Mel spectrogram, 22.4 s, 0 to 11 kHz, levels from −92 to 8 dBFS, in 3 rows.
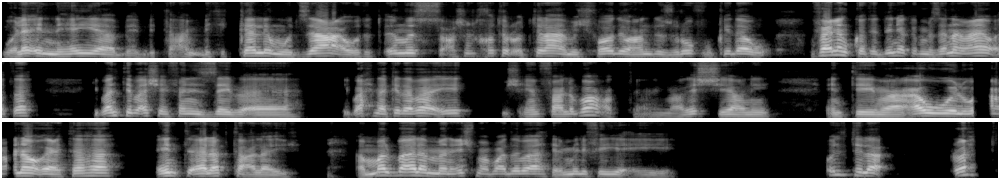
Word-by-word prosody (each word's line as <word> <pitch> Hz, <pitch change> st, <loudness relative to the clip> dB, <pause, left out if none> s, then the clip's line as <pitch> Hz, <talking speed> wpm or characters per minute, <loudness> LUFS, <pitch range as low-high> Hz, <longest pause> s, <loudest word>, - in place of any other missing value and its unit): وألاقي 150 Hz, +8 st, +2 dB
إن 135 Hz, -3 st, +2 dB
هي 140 Hz, -2 st, +1 dB
ب -, -, -17 dB
بتع -, -, -12 dB
بتتكلّم 135 Hz, +5 st, -1 dB
وتزعق 125 Hz, +4 st, +6 dB
وتتقمص، 120 Hz, +7 st, -4 dB
عشان 150 Hz, -1 st, -9 dB
خاطر 155 Hz, 0 st, -6 dB
قلت -, -, -11 dB
لها 150 Hz, -2 st, +4 dB
مش 125 Hz, -1 st, -7 dB
فاضي 145 Hz, -1 st, 0 dB
وعندي 130 Hz, 0 st, -1 dB
ظروف 145 Hz, +6 st, -7 dB
وكده، 145 Hz, 0 st, -1 dB
و -, -, -6 dB, 0.3 s
وفعلًا 200 Hz, +3 st, +6 dB
كانت 145 Hz, -4 st, -6 dB
الدنيا 165 Hz, +7 st, -3 dB
كانت 145 Hz, -5 st, -10 dB
مزنقة 145 Hz, +6 st, -1 dB
معايا 170 Hz, +3 st, +4 dB
وقتها. 170 Hz, +1 st, -3 dB, 0.5 s
يبقى 165 Hz, -, +1 dB
أنتِ 180 Hz, -, -3 dB
بقى 170 Hz, -, 0 dB
شايفاني 145 Hz, -2 st, -4 dB
إزاي 130 Hz, 0 st, -2 dB
بقى؟ 110 Hz, -2 st, -2 dB, 0.3 s
يبقى -, -, -3 dB
إحنا -, -, -2 dB
كده 150 Hz, -2 st, 0 dB
بقى 160 Hz, 0 st, +3 dB
إيه، 155 Hz, 0 st, -5 dB, 0.2 s
مش -, -, -14 dB
هينفع 125 Hz, +1 st, -4 dB
لبعض. 190 Hz, +10 st, 0 dB
يعني 105 Hz, -, -22 dB
معلش 120 Hz, +9 st, -7 dB
يعني 120 Hz, -2 st, -3 dB, 0.4 s
أنتِ 110 Hz, +3 st, -8 dB
مع 120 Hz, -2 st, +2 dB
أوّل 155 Hz, -2 st, +6 dB
وقعة 145 Hz, 0 st, -4 dB
أنا 165 Hz, -1 st, +7 dB
وقعتها 155 Hz, +5 st, +3 dB, 0.3 s
أنتِ 170 Hz, +2 st, +2 dB
قلبتِ 155 Hz, +2 st, +4 dB
عليَّ، 110 Hz, -3 st, -3 dB, 0.4 s
أمال 190 Hz, -, +3 dB
بقى 190 Hz, 0 st, +5 dB
لمّا 155 Hz, -5 st, +3 dB
نعيش 160 Hz, +3 st, -4 dB
مع 140 Hz, -, -4 dB
بعض 145 Hz, +1 st, -3 dB
بقى 145 Hz, -1 st, +1 dB
هتعملي 135 Hz, +1 st, -6 dB
فيَّ 135 Hz, -, -10 dB
إيه؟ 110 Hz, -1 st, -13 dB, 1.1 s
قلت 215 Hz, -2 st, -9 dB
لأ، 175 Hz, -2 st, +1 dB, 0.5 s
رحت -, -, +2 dB
145 Hz, 170 wpm, -21 LUFS, 125-155 Hz, 1.1 s, أنا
